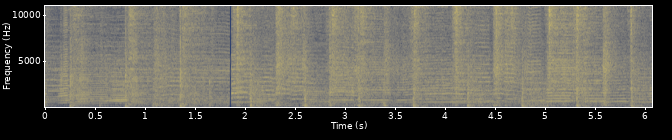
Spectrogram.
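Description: Military marching band playing a march: trumpets, trombones and sousaphones over a steady drum beat of about two strokes a second.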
